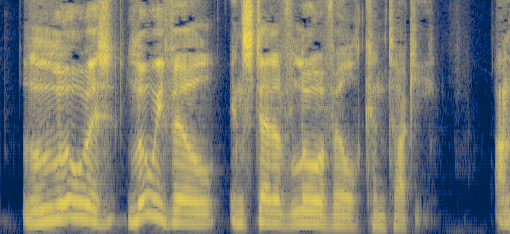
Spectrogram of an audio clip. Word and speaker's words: Louisville: you do oh okay real quick the worst pronunciation mistake somebody got somebody gave me a really hard time because I said Louis Louisville instead of Louisville Kentucky I'm sorry I'm not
